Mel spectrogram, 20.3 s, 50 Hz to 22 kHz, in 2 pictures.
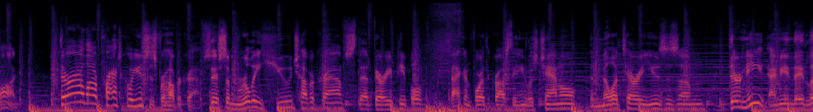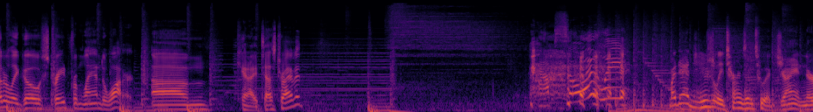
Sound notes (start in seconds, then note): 16.8 laughs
